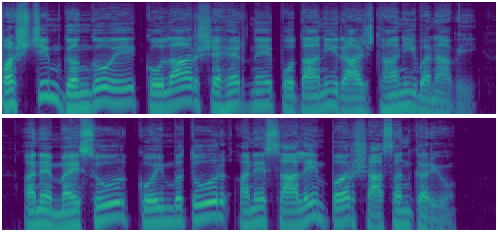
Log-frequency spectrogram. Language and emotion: Gujarati, neutral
